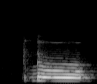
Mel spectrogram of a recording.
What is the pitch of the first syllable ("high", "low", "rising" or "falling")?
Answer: low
